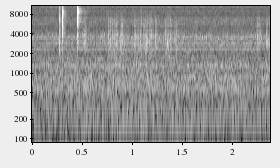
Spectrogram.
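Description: A steady mechanical whirring noise with two sharp clicks close together near the start, followed by a faint, fast rattle.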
